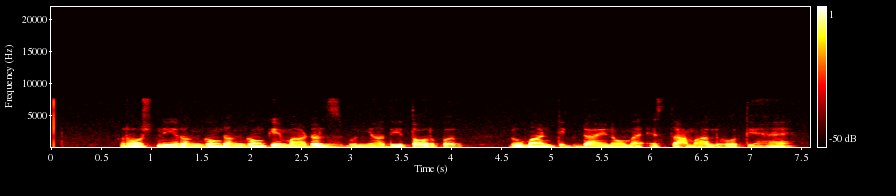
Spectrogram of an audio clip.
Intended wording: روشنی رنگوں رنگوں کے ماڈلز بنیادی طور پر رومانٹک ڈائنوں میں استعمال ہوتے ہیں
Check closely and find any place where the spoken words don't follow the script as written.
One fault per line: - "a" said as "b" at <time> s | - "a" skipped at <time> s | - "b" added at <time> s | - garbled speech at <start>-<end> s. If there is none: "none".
none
